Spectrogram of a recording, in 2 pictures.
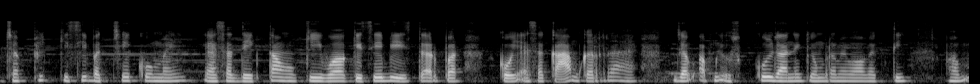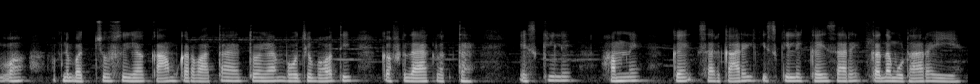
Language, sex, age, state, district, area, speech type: Hindi, male, 60+, Madhya Pradesh, Balaghat, rural, spontaneous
